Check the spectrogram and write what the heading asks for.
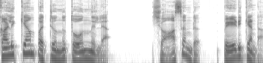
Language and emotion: Malayalam, neutral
